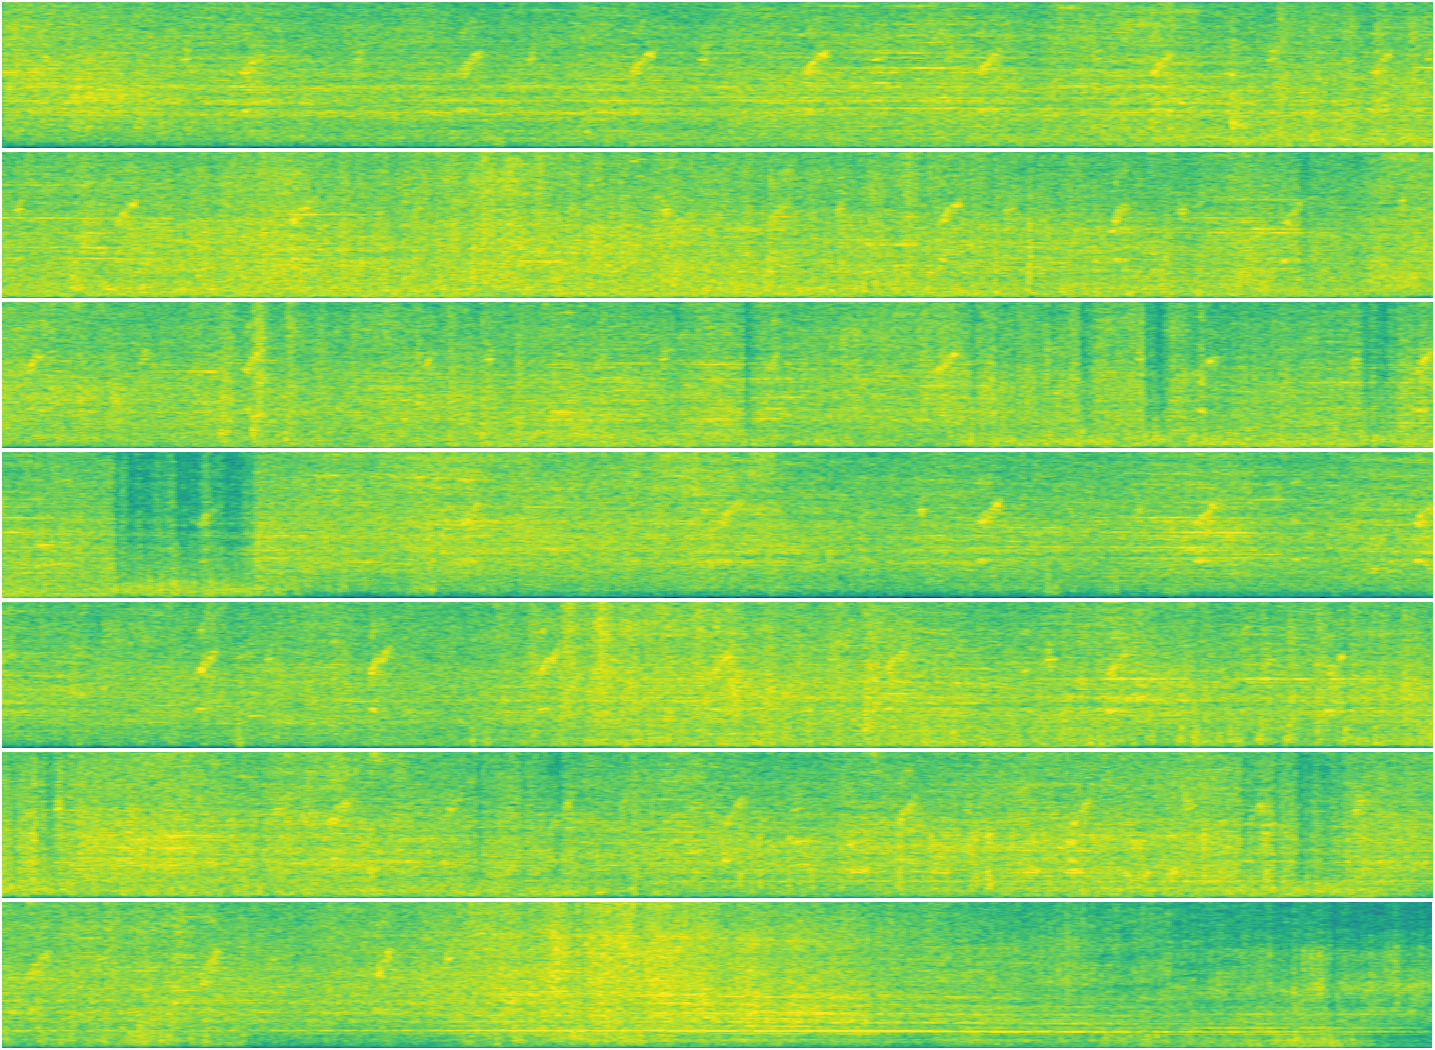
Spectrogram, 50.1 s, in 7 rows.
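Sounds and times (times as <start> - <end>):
high wheel squeal: 0.0 - 50.0
steel wheels rumbling on rail: 0.0 - 50.0
wheels clicking over rail joints: 0.8 - 24.1.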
